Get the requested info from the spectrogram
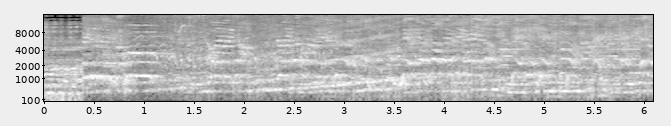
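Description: A crowd of children screaming and squealing with excitement: many overlapping high-pitched voices, rising and falling, at a steady, loud level.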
